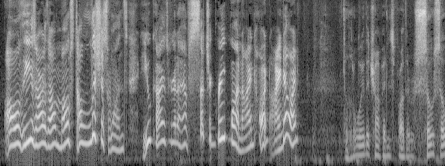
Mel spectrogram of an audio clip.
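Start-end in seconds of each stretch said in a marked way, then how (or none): 0.1-6.0 high, loud squawky parrot; proud parrot introducing himself, high and loud. Acted. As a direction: chirp it out as a cheerful parrot bird. Parrot finds the grubs.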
